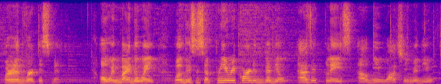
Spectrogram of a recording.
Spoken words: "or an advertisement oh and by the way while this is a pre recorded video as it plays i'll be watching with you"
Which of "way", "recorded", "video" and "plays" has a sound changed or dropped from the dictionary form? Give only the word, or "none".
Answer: plays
